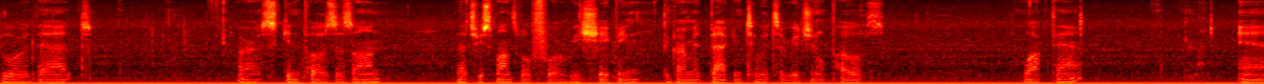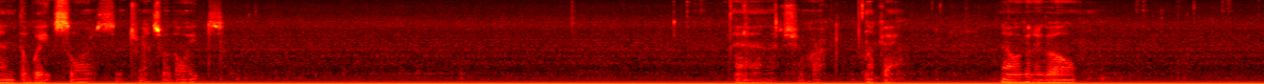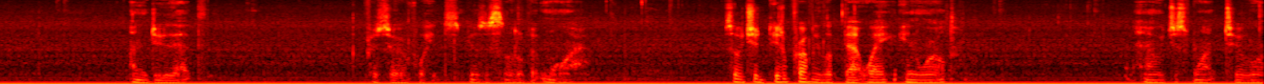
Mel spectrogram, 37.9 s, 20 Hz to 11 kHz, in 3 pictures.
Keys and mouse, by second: 1.0 click, 10.5 click, 19.7 click, 20.0 r, 21.0 right click, 24.1 click, 35.3 click.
